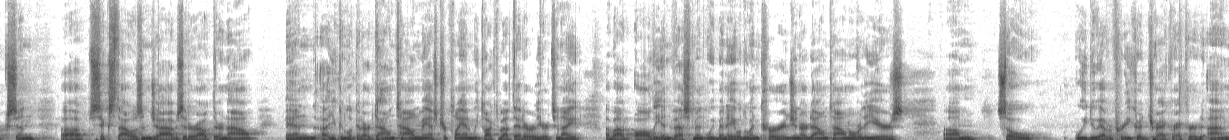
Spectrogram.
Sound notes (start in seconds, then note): none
